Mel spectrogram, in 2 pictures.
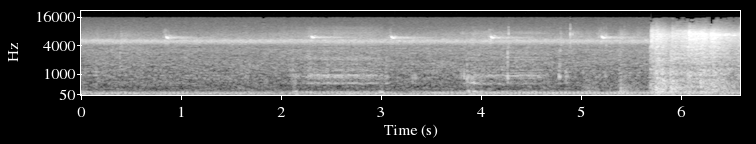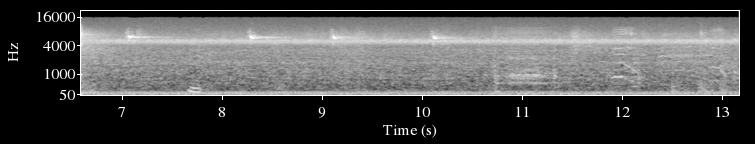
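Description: Outdoor background sound: a steady low rumble under a steady high-pitched whine with short chirps about once a second, and a loud rushing noise lasting about a second midway through.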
